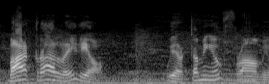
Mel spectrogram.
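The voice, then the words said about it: Fake Chinese accent. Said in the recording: “that fake Chinese. ... accent.”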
